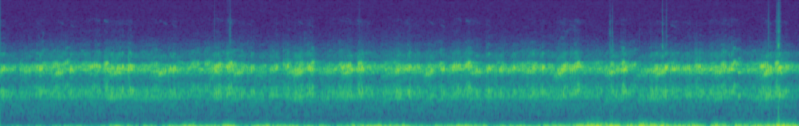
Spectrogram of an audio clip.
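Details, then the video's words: A live spring recording of numerous frogs in a wetland behind a house: continuous overlapping trilling croaks in two pitch layers, joined by a low rumble that grows stronger toward the end, plus occasional sharp clicks. "Ambient Noise for Sleep Frogs Black Screen"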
